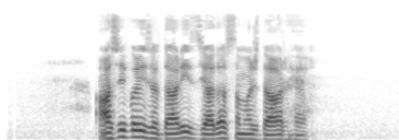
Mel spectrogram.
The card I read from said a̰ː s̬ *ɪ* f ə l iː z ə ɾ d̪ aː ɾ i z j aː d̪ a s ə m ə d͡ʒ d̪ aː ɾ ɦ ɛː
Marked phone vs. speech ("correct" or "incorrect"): correct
